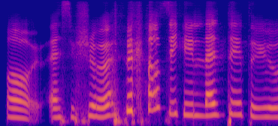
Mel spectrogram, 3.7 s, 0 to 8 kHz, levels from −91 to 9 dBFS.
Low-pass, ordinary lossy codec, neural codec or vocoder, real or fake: none; none; codec, 16 kHz, 0.7 kbps, FocalCodec; fake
